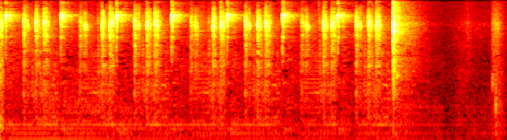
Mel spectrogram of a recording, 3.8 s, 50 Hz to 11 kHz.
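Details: 2007 Suzuki GSX-R600 that won't start: no headlight, no horn, dash only shows check with no code; pressing starter gives fast dry clicking about ten a second with no cranking.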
